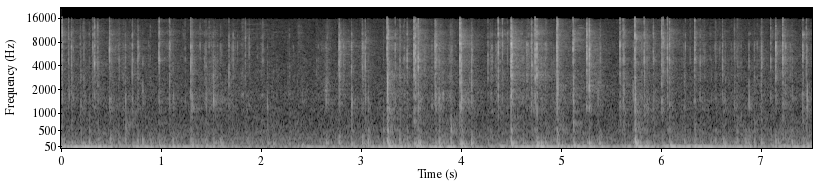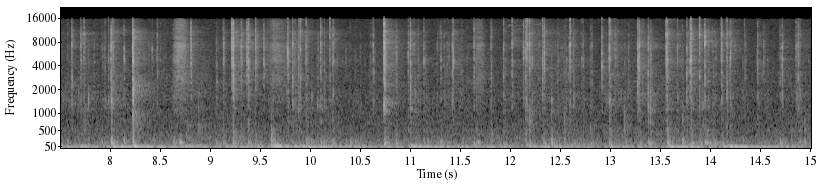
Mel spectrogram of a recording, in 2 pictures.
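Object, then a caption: Plastic laptop keyboard. Fingertips from both hands type densely on a black laptop keyboard with plastic keys. The result is a fast, continuous patter of short, bright, dry clicks that die out almost instantly, over a steady low hum.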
